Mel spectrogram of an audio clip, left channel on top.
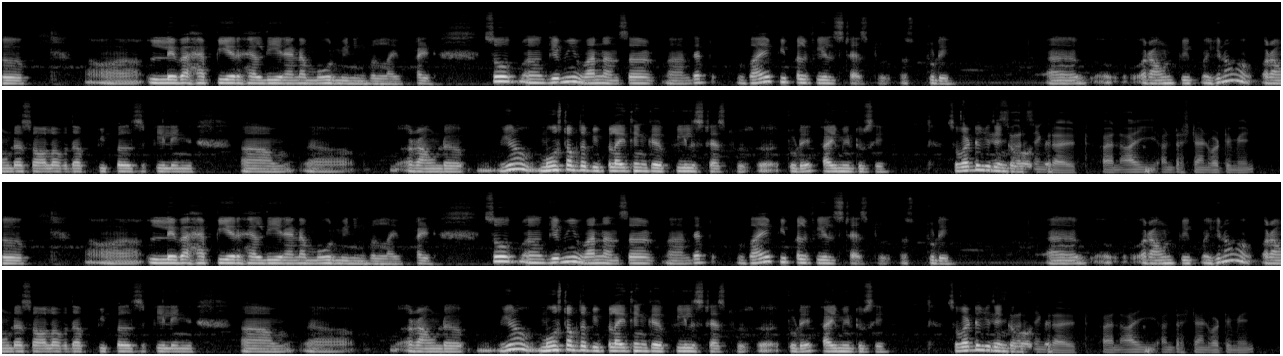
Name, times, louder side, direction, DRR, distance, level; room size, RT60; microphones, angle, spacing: voice 1, 0.0-7.0 7.4-9.5 10.4-16.3 16.7-21.7 22.0-23.1, equal, ahead, 0.4 m, -23 dB
voice 2, 22.6-25.3, left 2 dB, 75° left, 5.6 m, -37 dB
head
